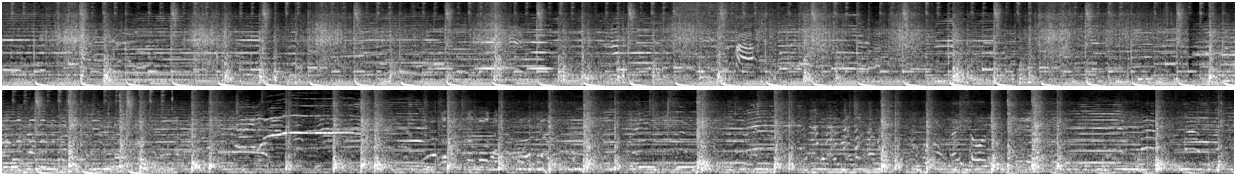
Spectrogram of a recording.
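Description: Background music: a song with a sung vocal over a steady, even beat.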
